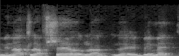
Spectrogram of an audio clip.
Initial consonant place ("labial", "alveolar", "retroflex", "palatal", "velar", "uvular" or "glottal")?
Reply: labial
